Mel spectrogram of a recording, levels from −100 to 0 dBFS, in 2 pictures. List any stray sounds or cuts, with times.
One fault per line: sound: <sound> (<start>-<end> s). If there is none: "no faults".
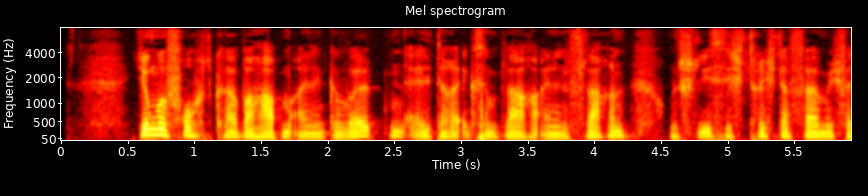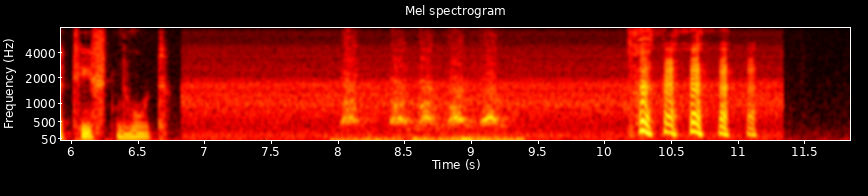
sound: bark (7.9-9.4 s)
sound: laugh (10.2-11.2 s)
